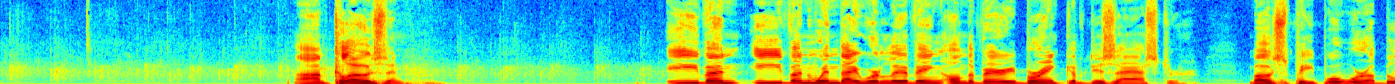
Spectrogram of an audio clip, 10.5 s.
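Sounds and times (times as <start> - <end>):
audience clapping hands: 0.0 - 5.6
speech: 2.2 - 3.2, 5.0 - 10.4.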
